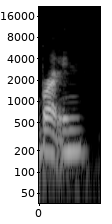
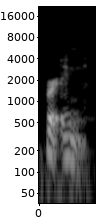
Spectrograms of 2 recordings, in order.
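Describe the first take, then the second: First: The first syllable rhymes with 'bite'. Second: The first syllable rhymes with 'bit'. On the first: The speaker calls it wrong. "I've been saying Brighton" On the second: The speaker calls it right. "It's Britain"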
